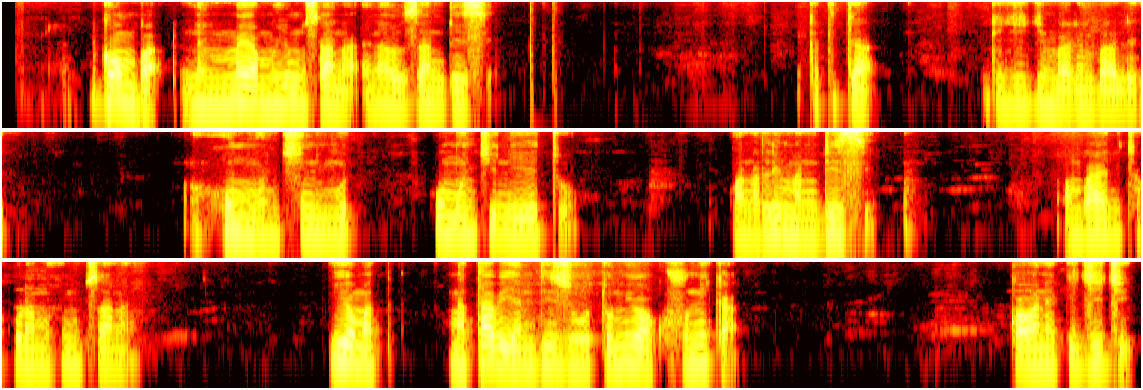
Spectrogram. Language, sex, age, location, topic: Swahili, male, 25-35, Wajir, agriculture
